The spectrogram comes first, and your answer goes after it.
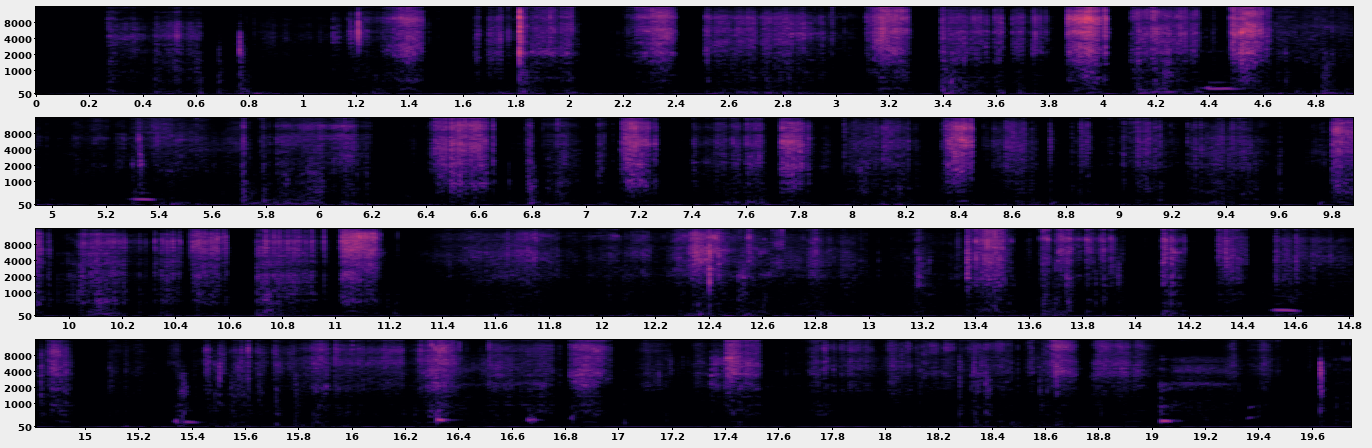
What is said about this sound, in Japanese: じゃ、これ折り紙があるので、これを切りますね。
